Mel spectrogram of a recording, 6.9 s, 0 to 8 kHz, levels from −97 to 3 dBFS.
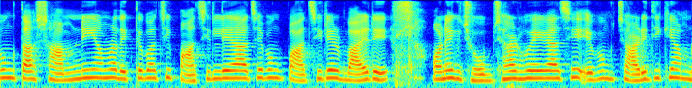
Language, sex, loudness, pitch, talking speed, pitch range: Bengali, female, -18 LUFS, 220 Hz, 165 wpm, 195-235 Hz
